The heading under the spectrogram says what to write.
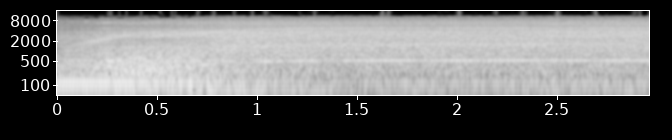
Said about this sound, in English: The hand dryer.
